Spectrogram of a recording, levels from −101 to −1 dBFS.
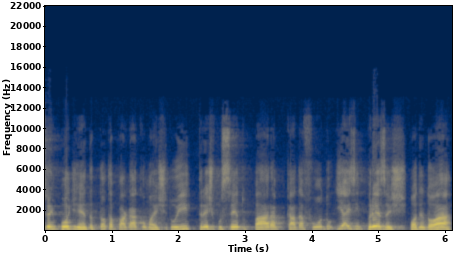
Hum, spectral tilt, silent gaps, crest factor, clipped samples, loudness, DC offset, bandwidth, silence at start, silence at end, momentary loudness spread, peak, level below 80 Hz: none; -6.5 dB/octave; none; 14 dB; under 0.1%; -23 LUFS; under 0.1%; 10.5 kHz; 0 s; 0.05 s; 9 LU; -8 dBFS; -66 dBFS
